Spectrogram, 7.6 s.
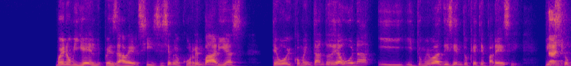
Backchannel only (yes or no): yes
